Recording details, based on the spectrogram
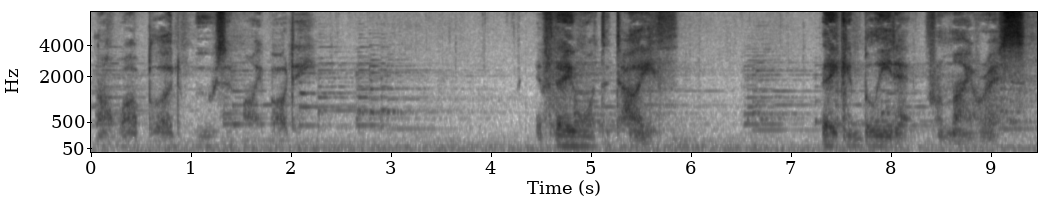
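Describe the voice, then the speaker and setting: A man's voice: rumbling low, little pitch movement, takes it slowly, long pauses, over music. An actor playing an embittered, hot-tempered human king in a fantasy audio drama, brooding and commanding. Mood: bitter, brooding. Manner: commanding, brooding, erupting into shouts. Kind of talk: full-cast fantasy audio drama acting.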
